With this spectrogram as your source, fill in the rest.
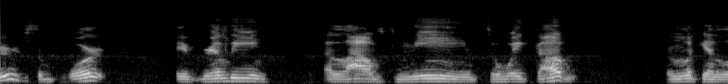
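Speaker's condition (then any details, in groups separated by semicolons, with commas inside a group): Spinocerebellar ataxia type 7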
